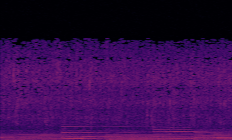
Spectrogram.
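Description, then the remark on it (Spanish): Heavy rain pours down steadily, a dense continuous patter drumming on a surface, with no voices present. “El viento le movía la ropa de una manera muy extraña, pues eso era imposible, ya que estaba lloviendo demasiado fuerte, y la ropa mojada jamás se movería ni se levantaría así por más holgada que fuera.”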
